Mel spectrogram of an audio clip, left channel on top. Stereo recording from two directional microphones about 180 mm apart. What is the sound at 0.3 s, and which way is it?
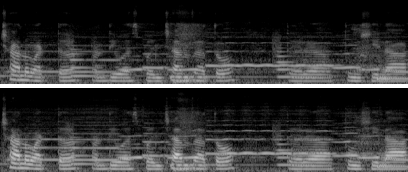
Speech, 5° right (ahead or behind).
